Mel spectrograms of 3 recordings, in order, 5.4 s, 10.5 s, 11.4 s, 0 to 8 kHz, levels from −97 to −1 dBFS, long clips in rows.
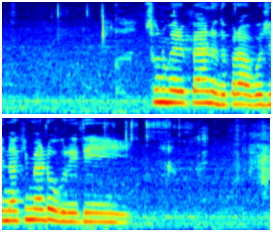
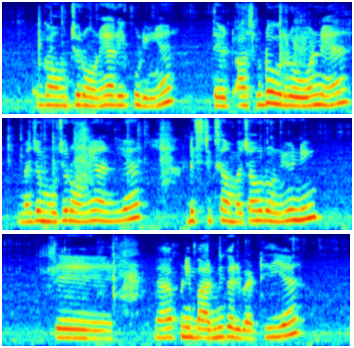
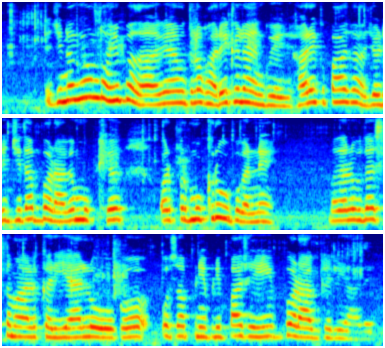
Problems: background sounds at intervals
